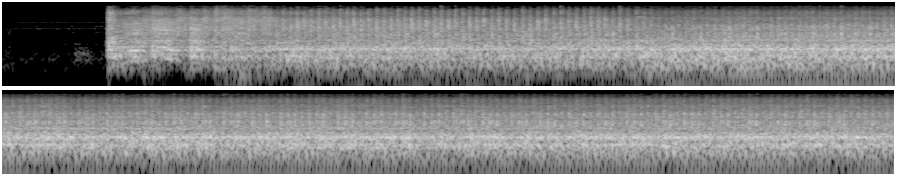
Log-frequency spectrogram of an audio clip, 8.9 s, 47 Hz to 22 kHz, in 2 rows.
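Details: 2007 Peugeot Partner 1.6 HDi diesel (9HX, ~102,000 miles) first start after turbo cartridge replacement, pre-cranked with injectors unplugged for oil pressure: catches quickly, settles into a steady, even clatter, no knocks or whistles. Normal start and idle.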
